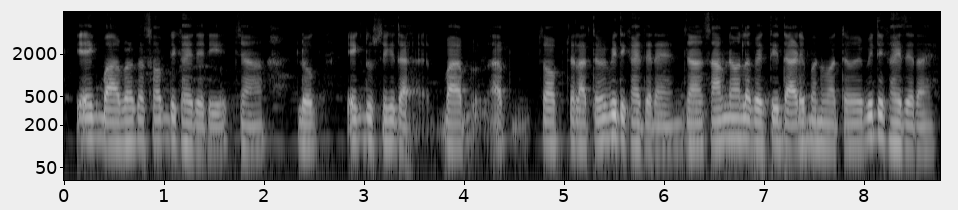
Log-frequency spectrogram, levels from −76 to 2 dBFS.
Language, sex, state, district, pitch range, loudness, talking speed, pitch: Maithili, male, Bihar, Samastipur, 105-120 Hz, -30 LUFS, 245 wpm, 110 Hz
